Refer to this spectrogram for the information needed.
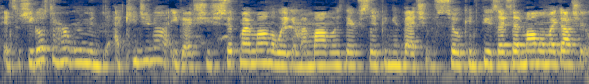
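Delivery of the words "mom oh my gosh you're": ordinary talk, nothing marked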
